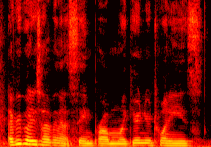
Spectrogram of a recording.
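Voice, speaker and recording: A woman's voice: lowish voice, dark tone. A 23-year-old woman rambling casually to camera in her room, chatty, with lots of fillers and restarts. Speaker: vlogger. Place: her own room indoors.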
